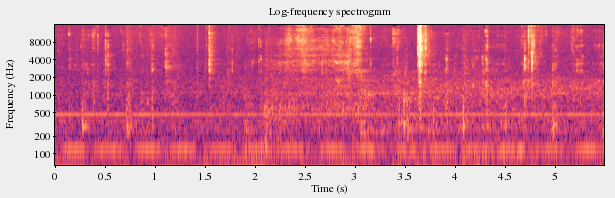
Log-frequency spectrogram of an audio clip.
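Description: Faint chewing and eating sounds close to the microphone, with a few soft clicks, the sharpest about three and a half seconds in, over a low steady hum.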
